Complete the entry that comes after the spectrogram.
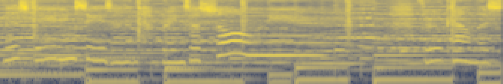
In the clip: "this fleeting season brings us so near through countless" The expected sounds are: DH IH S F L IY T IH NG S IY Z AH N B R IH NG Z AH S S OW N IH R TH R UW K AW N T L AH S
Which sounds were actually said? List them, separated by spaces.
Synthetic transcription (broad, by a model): DH IH S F IY T IH NG S IY Z AH N B R IH NG Z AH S S OW N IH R TH R UW K AW N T L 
